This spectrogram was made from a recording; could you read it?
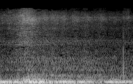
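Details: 1968 Ford Mustang with rebuilt 302 V8, 5-speed, Edelbrock carb, full-length headers, 2.25-inch dual exhaust with H-pipe and Cherry Bomb Vortex mufflers, pre-warmed, idling around 500-600: deep, steady, throaty burble with an even beat, no miss or tick; healthy exhaust note.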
